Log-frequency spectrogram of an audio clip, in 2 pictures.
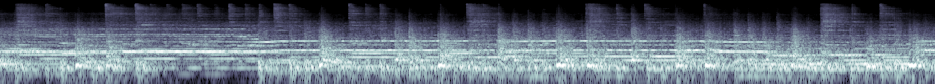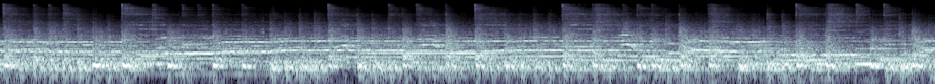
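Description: Live Christian worship music: a man singing into a microphone over a drum kit and keyboard, loud through the PA.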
